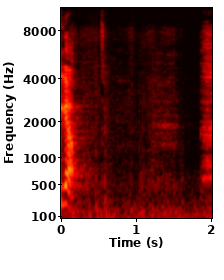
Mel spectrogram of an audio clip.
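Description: A woman's voice ends a word, then the room goes quiet for over a second with faint paper handling as a hardcover picture book is turned round and opened.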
